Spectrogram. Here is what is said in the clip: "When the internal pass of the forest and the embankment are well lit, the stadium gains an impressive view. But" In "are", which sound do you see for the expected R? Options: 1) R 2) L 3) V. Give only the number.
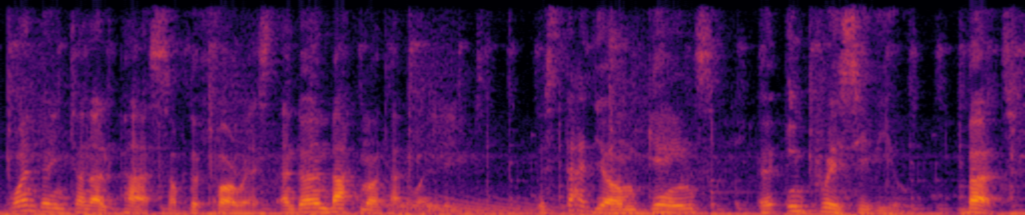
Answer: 2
